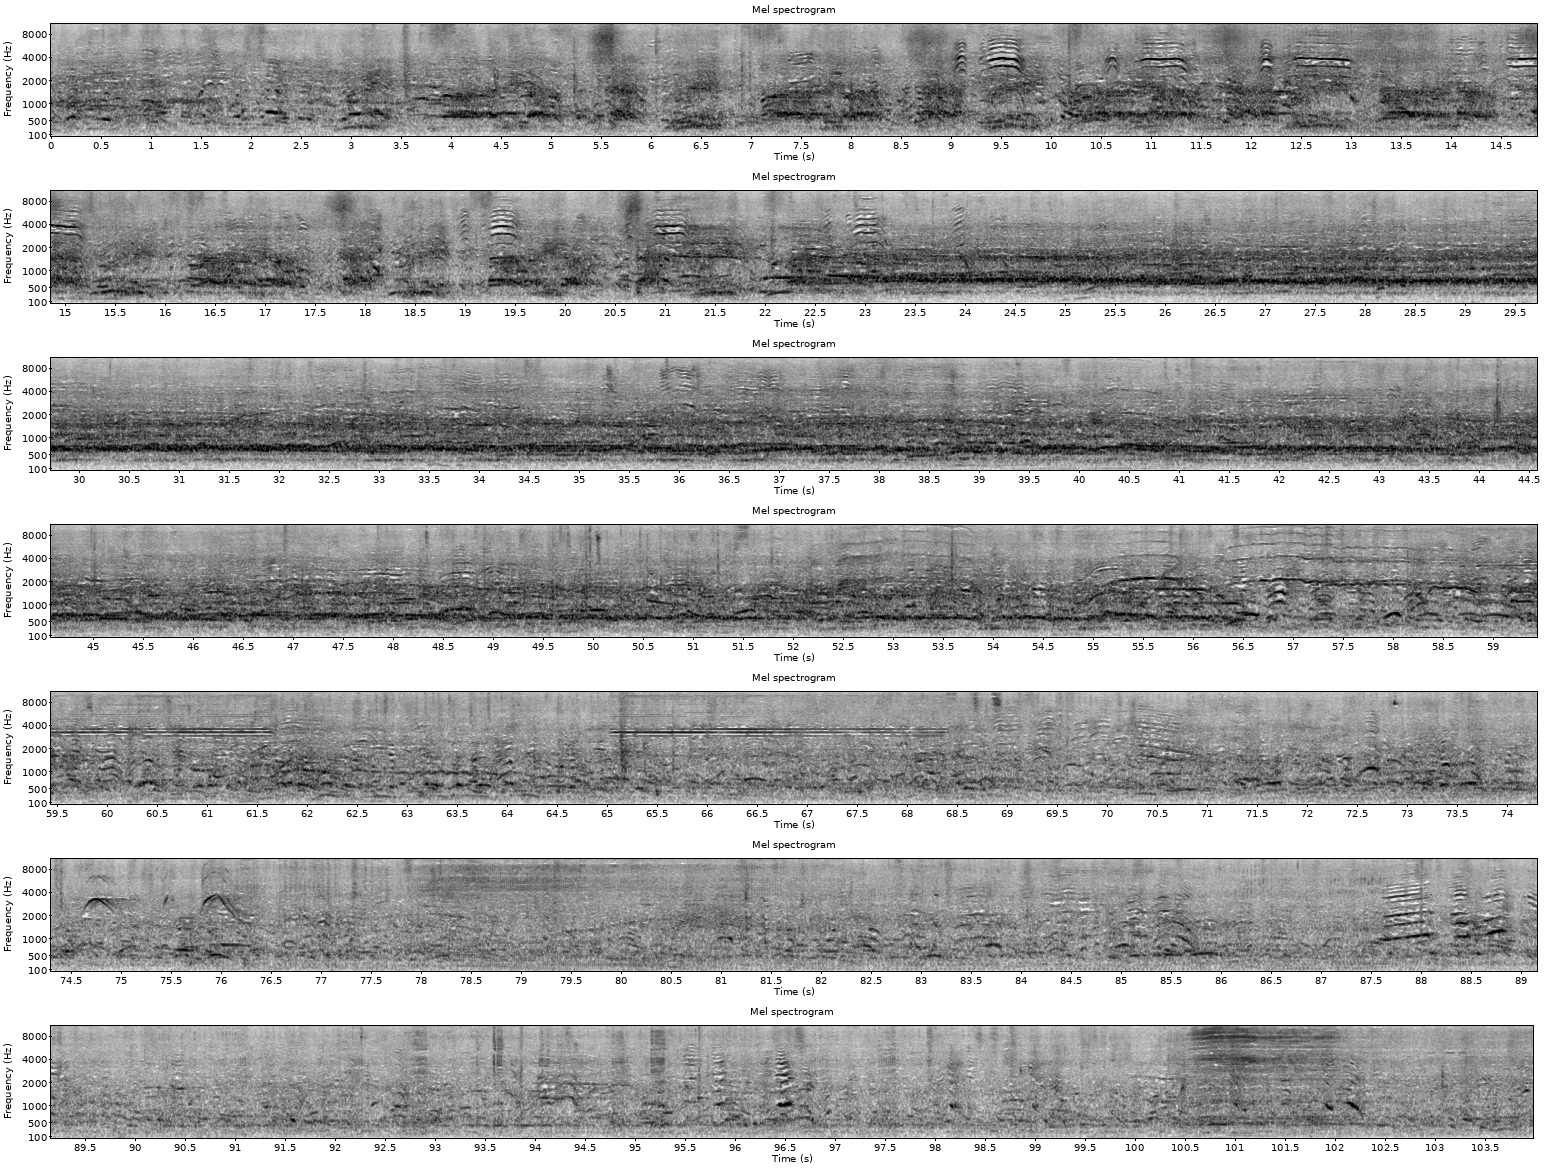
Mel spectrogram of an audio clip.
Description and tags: this is a recording of a protest from the arab spring in Tunisia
